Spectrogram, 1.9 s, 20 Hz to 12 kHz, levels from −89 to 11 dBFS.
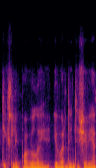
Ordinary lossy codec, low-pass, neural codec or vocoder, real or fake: Opus, 24 kbps; 7.2 kHz; none; real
